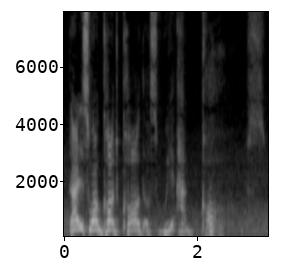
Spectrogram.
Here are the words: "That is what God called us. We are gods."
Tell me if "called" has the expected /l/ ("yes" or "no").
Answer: yes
